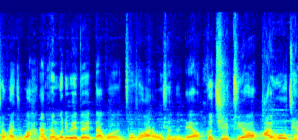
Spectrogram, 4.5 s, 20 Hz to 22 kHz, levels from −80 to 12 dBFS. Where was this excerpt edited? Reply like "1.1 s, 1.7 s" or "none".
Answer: none

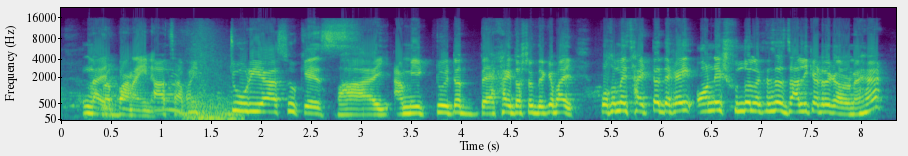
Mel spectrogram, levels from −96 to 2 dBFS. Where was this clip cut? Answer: 1.4 s

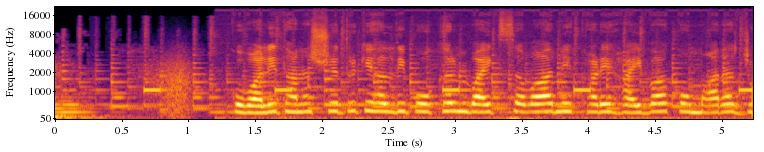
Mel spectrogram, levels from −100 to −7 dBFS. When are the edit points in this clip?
1.2 s

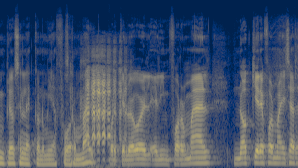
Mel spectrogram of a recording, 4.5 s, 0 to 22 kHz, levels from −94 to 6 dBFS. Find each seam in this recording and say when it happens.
1.6 s

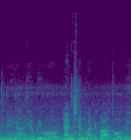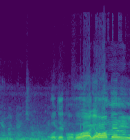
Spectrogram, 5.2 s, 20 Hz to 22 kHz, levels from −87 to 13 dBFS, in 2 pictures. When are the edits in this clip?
3.8 s

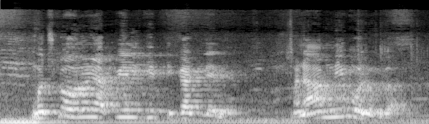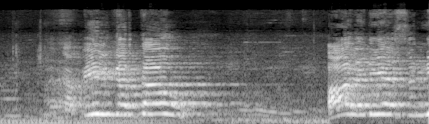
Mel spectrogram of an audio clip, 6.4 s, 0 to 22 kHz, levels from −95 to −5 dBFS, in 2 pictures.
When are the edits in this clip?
3.8 s

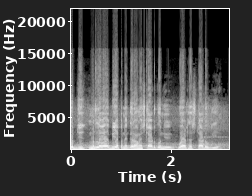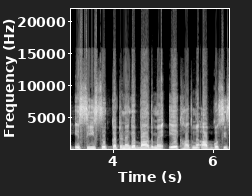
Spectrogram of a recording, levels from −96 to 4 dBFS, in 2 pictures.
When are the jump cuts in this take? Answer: 3.2 s

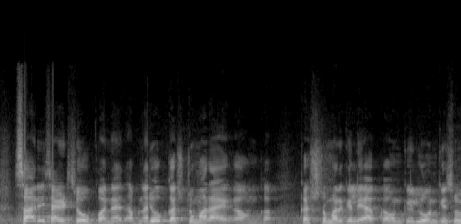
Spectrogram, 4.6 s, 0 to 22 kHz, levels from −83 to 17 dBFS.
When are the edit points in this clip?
1.5 s

